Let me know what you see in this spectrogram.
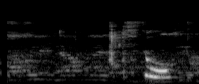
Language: Icelandic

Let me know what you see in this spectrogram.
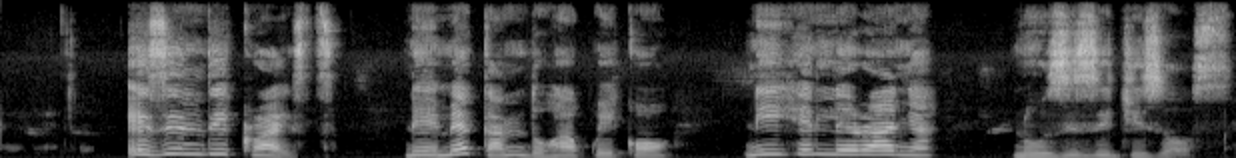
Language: Igbo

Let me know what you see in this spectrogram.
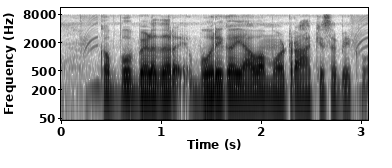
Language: Kannada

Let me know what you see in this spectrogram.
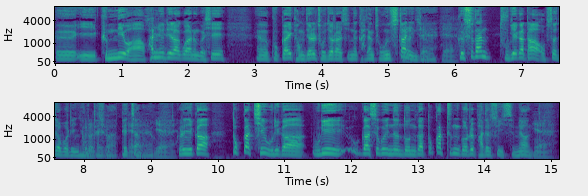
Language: Korean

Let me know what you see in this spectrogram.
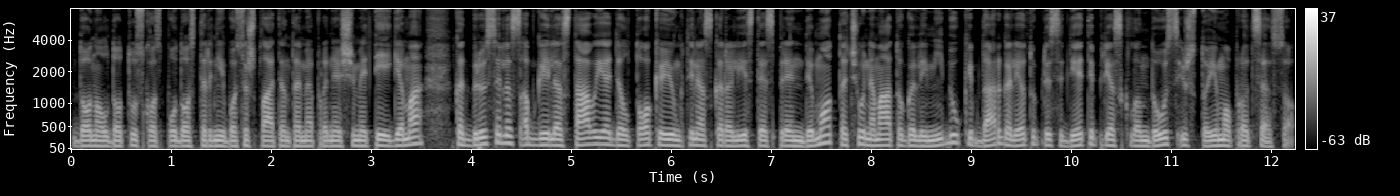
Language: Lithuanian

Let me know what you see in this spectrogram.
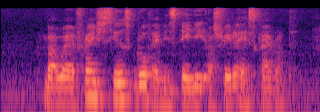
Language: English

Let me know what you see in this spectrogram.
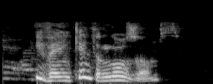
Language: Kabyle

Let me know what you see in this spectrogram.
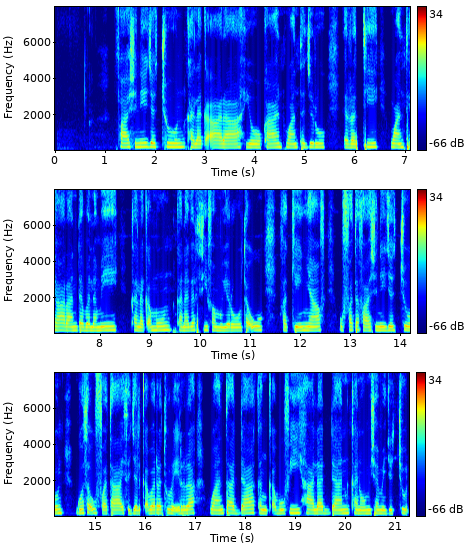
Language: Oromo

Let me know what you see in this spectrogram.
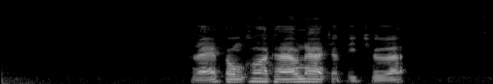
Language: Thai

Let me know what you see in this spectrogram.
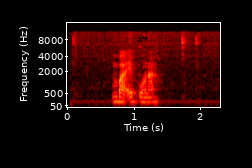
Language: Guarani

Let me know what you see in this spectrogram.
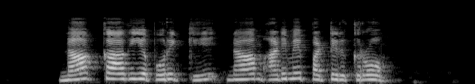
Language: Tamil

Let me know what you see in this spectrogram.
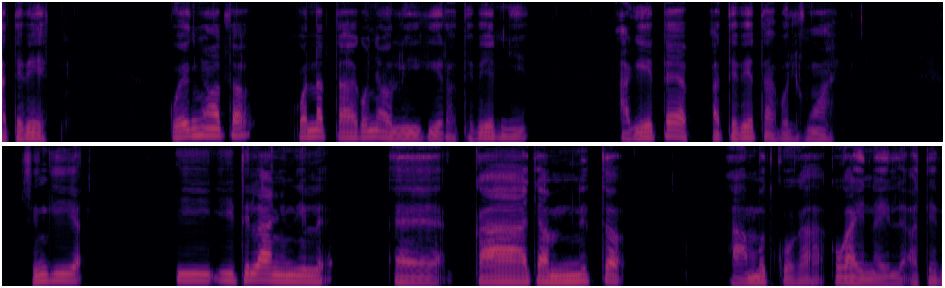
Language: Keiyo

